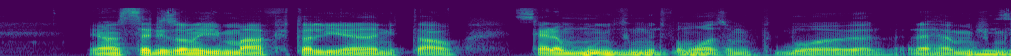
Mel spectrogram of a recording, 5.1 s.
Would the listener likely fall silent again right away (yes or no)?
yes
